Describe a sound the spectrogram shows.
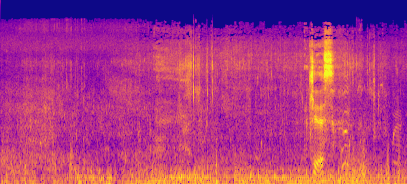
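Waves slap against a small boat's hull.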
